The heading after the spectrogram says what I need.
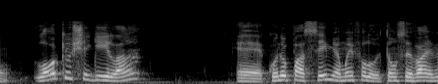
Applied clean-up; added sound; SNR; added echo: none; none; none; none.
